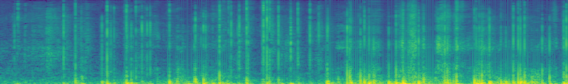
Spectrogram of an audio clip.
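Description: A thin, flexible matte plastic sheet is held edge-on between the fingers and tapped and flicked with long nails. The result is a fast, irregular stream of soft, dull taps with a deep thumping body and brief crinkly, scratchy flickers, growing louder and busier toward the end.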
